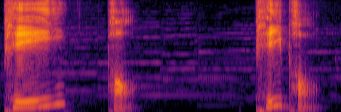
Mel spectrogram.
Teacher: 长元音嘴角往后咧一点点叫 E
